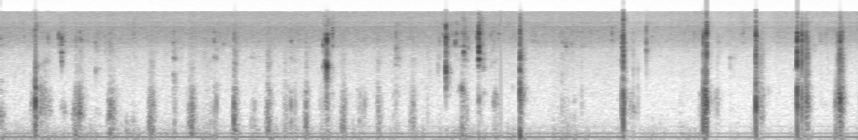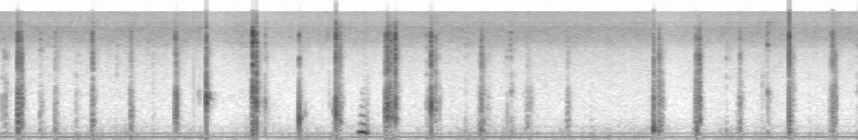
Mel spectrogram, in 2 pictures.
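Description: Close-miked crunching and chewing of a white chalky block: many sharp, irregular crunches, a few each second, over a steady low electrical hum.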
